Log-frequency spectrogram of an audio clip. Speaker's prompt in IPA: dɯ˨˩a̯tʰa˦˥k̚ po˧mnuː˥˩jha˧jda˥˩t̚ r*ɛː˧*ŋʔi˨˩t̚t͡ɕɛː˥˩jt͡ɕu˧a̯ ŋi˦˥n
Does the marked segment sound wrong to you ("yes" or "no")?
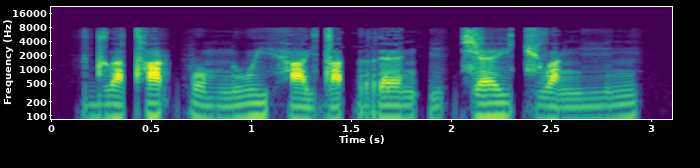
no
